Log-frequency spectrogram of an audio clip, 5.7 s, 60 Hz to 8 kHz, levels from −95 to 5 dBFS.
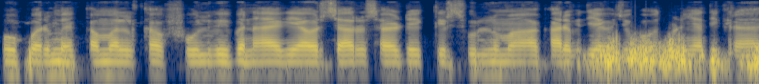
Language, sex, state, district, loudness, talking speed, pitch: Hindi, male, Bihar, Araria, -16 LUFS, 240 wpm, 110 Hz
